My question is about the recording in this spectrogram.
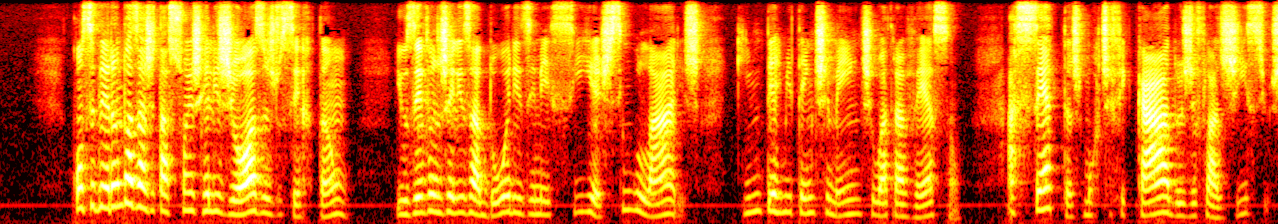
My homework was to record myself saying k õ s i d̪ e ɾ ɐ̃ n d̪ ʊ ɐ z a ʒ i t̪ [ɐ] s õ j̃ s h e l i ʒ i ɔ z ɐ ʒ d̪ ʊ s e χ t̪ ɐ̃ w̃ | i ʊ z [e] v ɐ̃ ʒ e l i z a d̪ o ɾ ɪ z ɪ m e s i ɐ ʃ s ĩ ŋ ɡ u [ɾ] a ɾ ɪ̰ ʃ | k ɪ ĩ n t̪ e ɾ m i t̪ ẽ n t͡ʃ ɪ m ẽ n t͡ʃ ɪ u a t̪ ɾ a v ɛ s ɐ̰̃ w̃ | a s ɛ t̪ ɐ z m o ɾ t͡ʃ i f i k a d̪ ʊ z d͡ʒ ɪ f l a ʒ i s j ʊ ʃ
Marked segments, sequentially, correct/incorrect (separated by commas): incorrect, correct, incorrect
